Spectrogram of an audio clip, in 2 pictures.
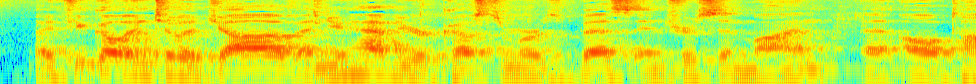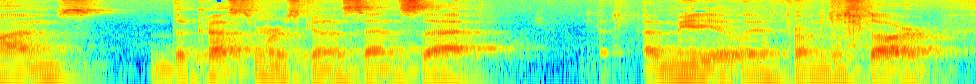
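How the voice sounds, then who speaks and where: Speaking at a moderate pace with fairly even intonation, a man with a fairly low pitch is heard through audible room echo and noticeable background noise. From US Mennonite community. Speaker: construction business owner. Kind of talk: interview.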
